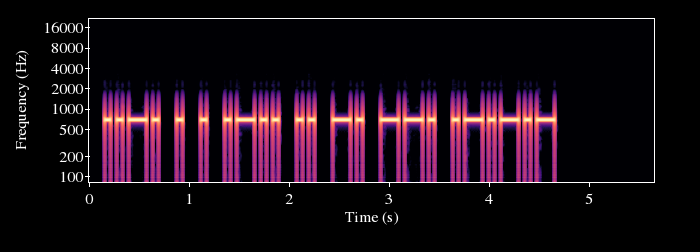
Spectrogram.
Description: Morse code, heard as a keyed tone, about 20 wpm, 700 Hz. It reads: FEELING.
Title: Additional Easy Phrases 20wpm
